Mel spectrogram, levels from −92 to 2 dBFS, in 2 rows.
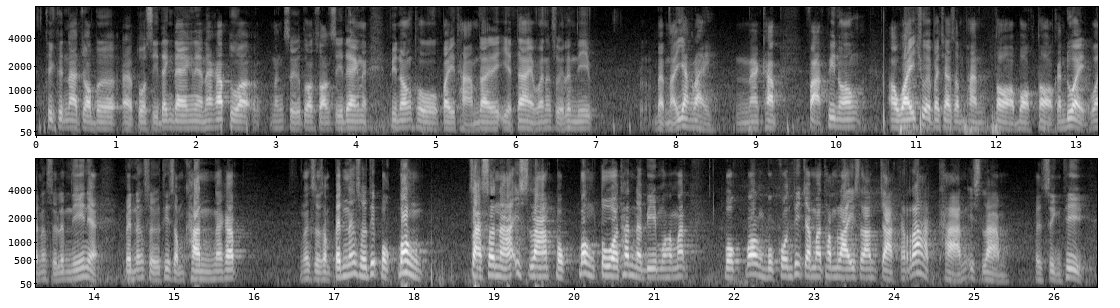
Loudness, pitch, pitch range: -17 LUFS, 130 Hz, 115-160 Hz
